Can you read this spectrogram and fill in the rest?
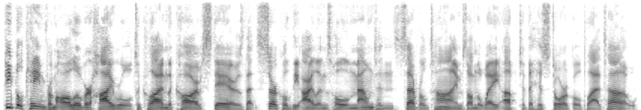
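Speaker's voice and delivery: usual speaking voice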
